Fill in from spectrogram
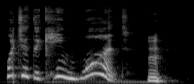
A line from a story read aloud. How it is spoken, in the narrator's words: she asked excitedly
